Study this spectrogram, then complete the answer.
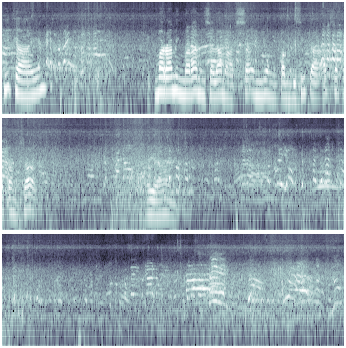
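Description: Young people shout and call out playfully from the water some distance away.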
